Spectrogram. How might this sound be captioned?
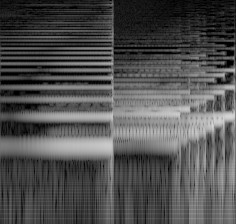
Dream exit
sound effect i made from an ipad app
funny, games, sound, sfx, effects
